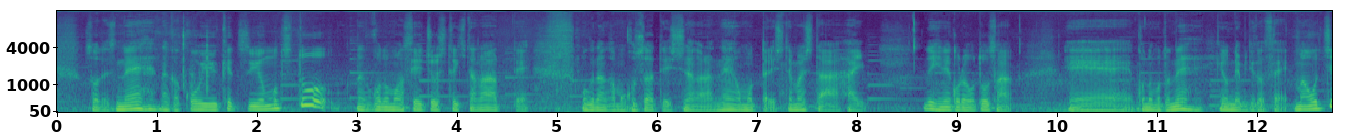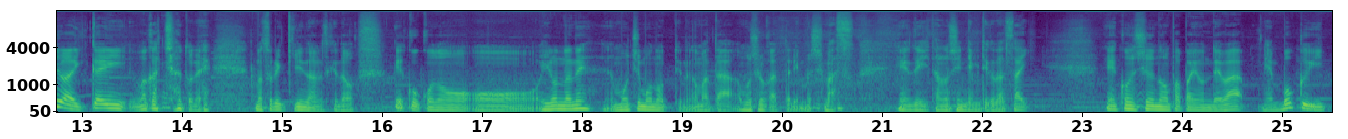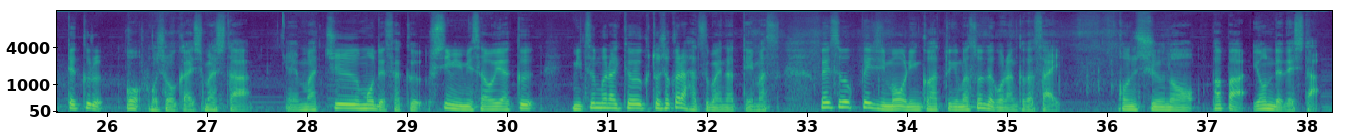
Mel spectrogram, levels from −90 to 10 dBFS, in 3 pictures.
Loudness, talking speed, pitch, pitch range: -19 LUFS, 395 characters per minute, 100 Hz, 85-125 Hz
